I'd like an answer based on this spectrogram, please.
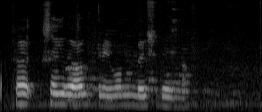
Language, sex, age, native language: Icelandic, male, 8, Icelandic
